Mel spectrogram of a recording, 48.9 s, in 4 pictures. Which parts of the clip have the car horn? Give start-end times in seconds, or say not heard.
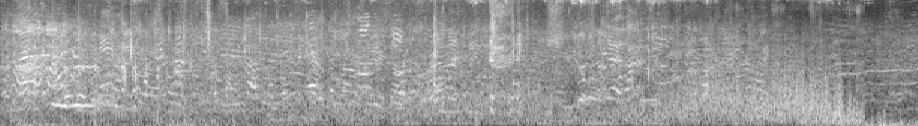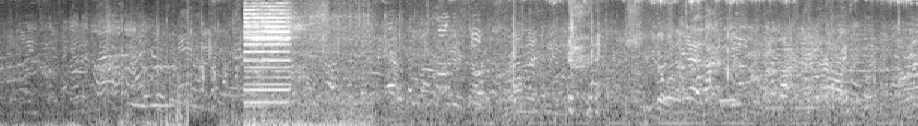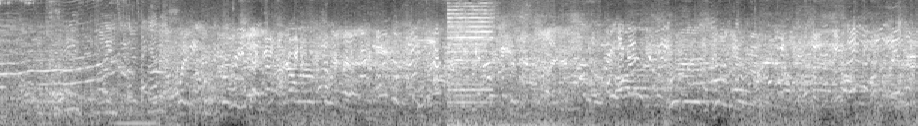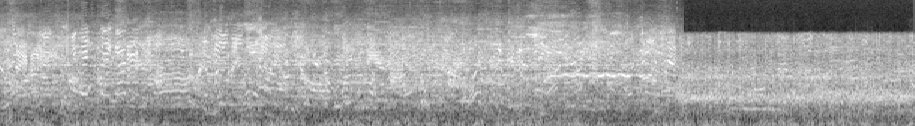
15.4-17.2, 30.4-32.2.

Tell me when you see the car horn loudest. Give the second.
16 s.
